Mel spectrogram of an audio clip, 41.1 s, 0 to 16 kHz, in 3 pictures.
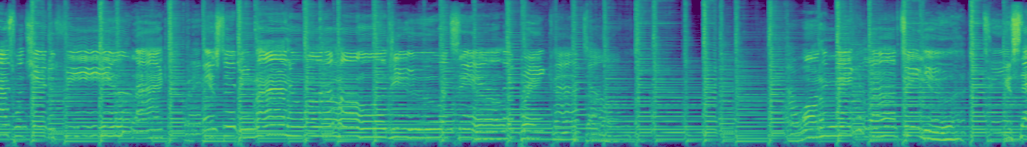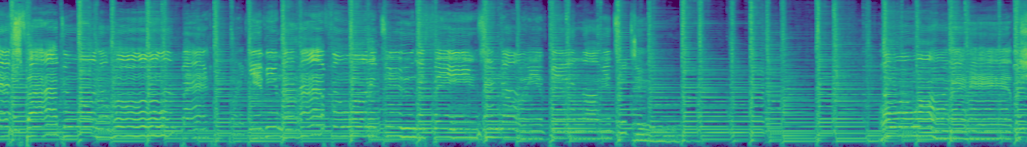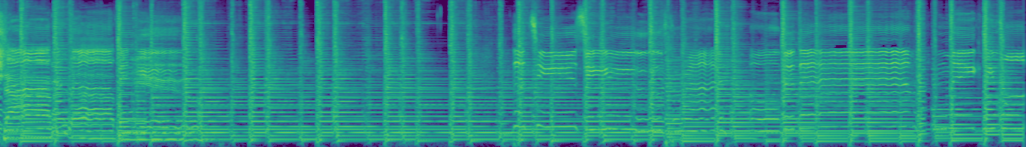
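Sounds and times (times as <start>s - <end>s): woman singing: 0.0s - 8.6s, 10.5s - 22.5s, 25.5s - 30.2s, 34.1s - 41.0s
acoustic guitar strumming: 0.0s - 41.0s.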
